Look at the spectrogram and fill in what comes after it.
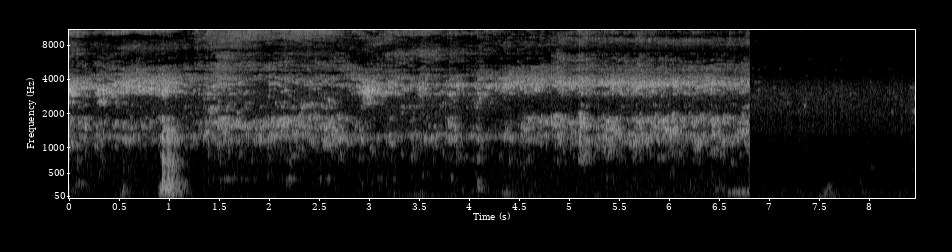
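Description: Chicken pieces sizzling in a hot grill pan while a silicone spatula stirs them, with a knock of the spatula about a second in. The sizzle cuts off suddenly near the end.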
